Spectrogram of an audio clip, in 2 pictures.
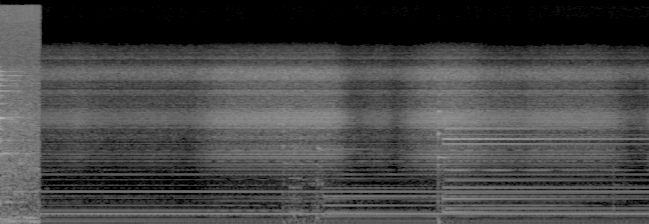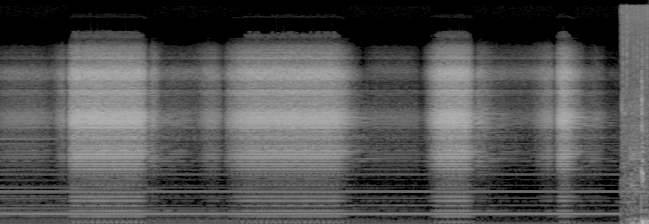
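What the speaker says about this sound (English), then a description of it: "so hopefully that was pretty apparent about the humming noises, so it's real" A computer mouse's circuitry held near electric guitar pickups produces a steady buzzing hum with tonal harmonics, swelling into louder bursts of static-like noise several times.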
